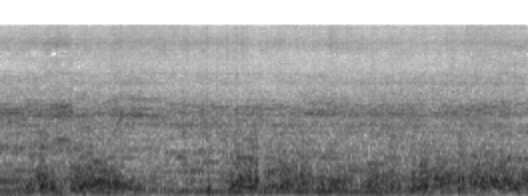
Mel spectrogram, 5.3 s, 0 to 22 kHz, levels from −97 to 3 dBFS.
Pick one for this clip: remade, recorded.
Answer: remade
